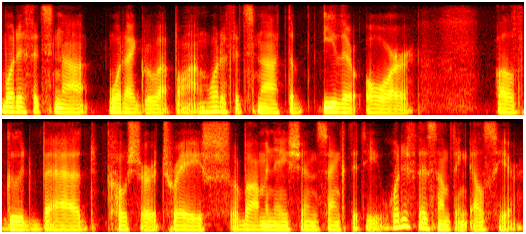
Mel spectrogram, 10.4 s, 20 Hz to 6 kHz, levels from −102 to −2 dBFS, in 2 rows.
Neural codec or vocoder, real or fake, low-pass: codec, 16 kHz in and 24 kHz out, 1 kbps, XY-Tokenizer; fake; 5.4 kHz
